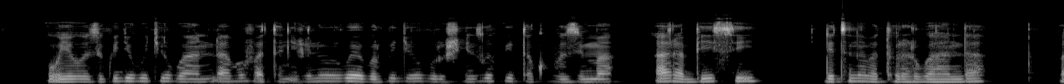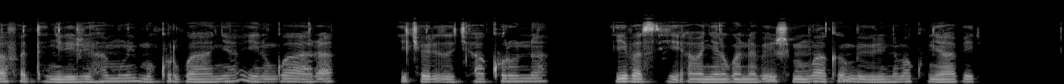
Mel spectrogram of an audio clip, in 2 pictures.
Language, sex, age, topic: Kinyarwanda, male, 18-24, health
